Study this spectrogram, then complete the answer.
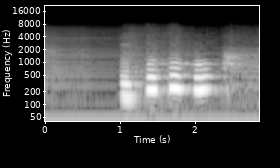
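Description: A woman speaks with emotion close by.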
